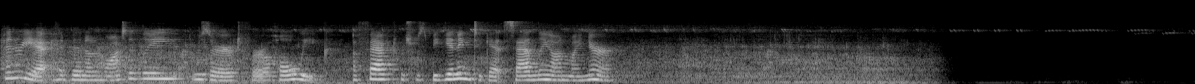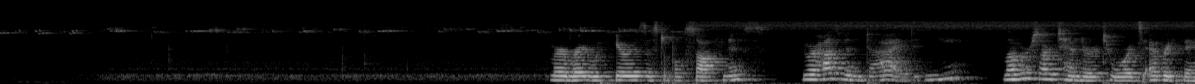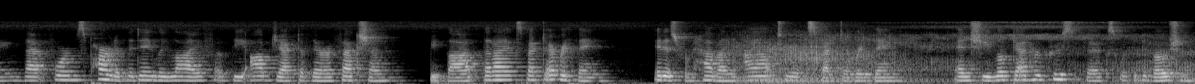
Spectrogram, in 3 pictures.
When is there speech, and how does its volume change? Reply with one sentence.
You can hear the speech from 0.0 to 6.2 s, at a steady volume; and from 17.4 to 35.8 s, getting louder.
